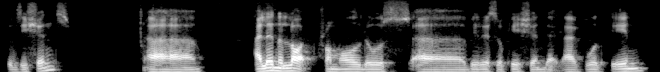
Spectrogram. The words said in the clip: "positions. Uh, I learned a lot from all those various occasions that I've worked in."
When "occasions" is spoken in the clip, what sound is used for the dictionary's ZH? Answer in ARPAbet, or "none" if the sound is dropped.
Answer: SH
